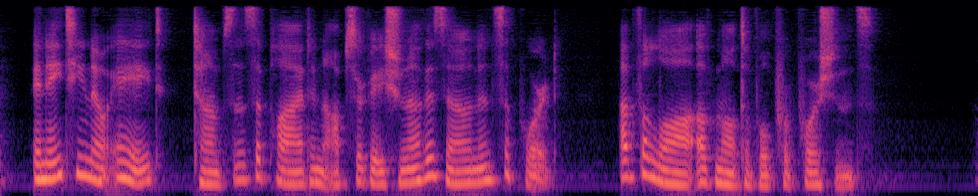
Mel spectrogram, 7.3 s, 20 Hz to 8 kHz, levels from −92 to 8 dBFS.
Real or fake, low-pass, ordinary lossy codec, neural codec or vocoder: fake; 7.2 kHz; MP3, 64 kbps; codec, 16 kHz, about 1 kbps, DyCAST, with the encoder's durations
